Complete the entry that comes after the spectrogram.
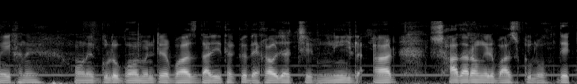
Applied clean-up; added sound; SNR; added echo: none; Wind instrument, woodwind instrument; 19 dB; none.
